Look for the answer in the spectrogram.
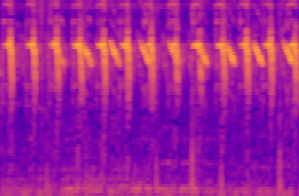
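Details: A rice-field prinia gives its 'klik-klik' call as a fighting-style tutor recording: rapid, sharp, high clicking notes, about two per second, each a quick descending chip, steady and insistent throughout.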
